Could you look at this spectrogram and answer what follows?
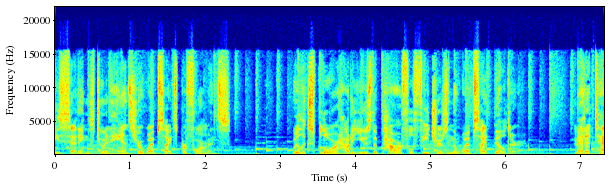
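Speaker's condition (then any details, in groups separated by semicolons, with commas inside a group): No condition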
